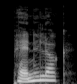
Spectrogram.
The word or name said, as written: pandelok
